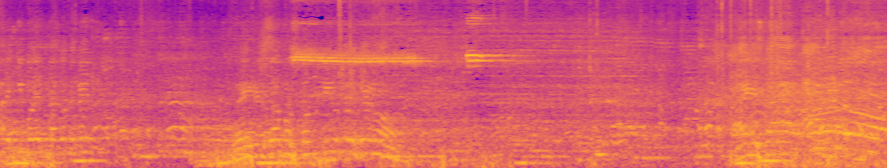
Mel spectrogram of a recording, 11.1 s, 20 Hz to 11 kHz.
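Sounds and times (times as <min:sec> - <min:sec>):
spectators' voices: 0:00.0 - 0:11.0
referee's whistle: 0:03.6 - 0:06.5.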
